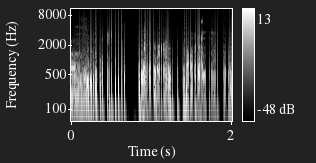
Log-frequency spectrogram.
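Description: Choppy, glitching soundtrack: short fragments of voices and room noise chopped up and cut off abruptly several times, giving a stuttering, scratch-like sound.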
